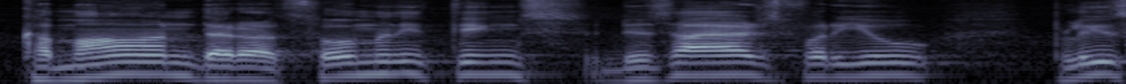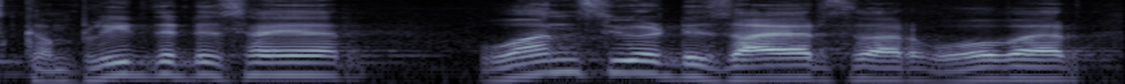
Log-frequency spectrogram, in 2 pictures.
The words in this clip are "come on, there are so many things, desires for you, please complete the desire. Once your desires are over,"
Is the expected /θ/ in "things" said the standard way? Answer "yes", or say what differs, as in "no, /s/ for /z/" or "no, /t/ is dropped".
no, /t/ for /θ/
